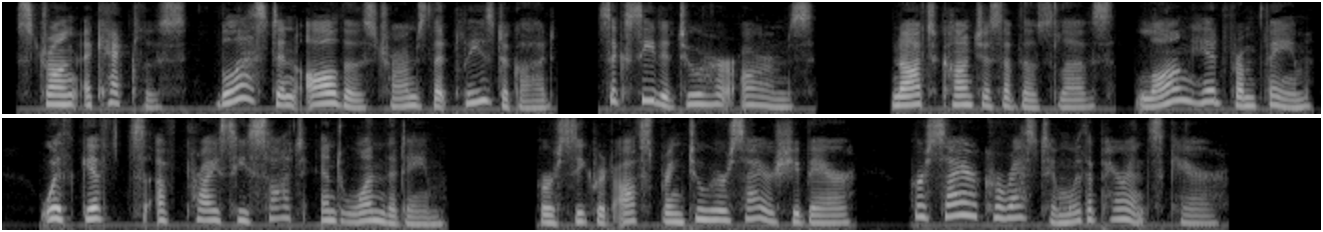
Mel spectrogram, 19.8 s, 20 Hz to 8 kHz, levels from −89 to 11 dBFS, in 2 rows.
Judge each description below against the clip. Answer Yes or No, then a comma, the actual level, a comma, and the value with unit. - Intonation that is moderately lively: No, wide, 6.1 semitones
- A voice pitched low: No, medium, 185 Hz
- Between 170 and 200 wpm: No, average, 150 wpm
